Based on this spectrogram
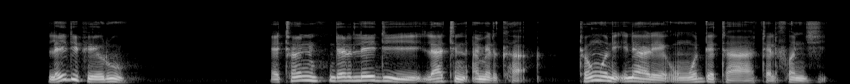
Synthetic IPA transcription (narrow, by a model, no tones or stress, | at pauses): lejdipeɾu | ʔɛtʰɔndɛɾlejdilatinʔa̰mɛɾikʰa̰ | tɔnwoniʔinaɾɛʔɔ̰mwɔdːatatalfond͡ʒḭ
